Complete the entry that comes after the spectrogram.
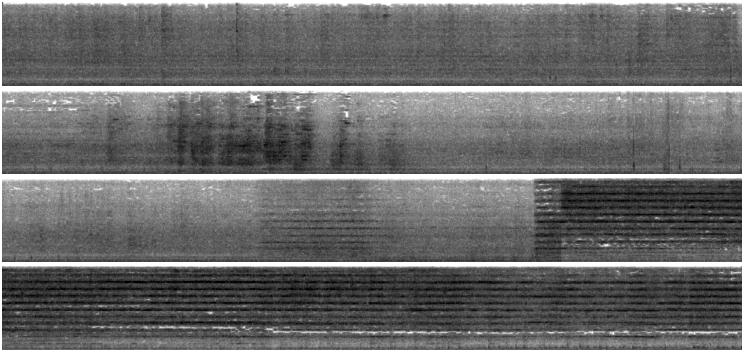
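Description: Freight cars of a CSX manifest train, tank cars and covered hoppers, rolling past with a steady rumble of steel wheels on rail. About twenty seconds in, a high-pitched squeal made of many ringing tones rises over the rumble and keeps going.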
